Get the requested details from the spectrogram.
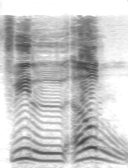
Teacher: roknya tafkhim, tebal ya Bu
